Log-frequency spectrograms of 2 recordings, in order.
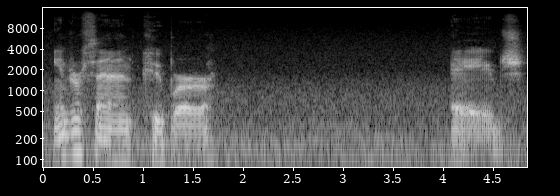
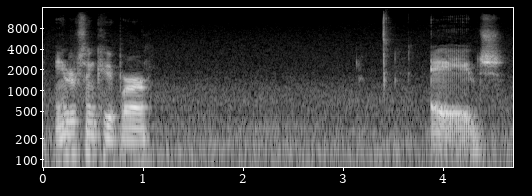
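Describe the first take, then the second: First: Slow, drawn-out phone dictation. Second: Said in the usual way. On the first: Real, not acted. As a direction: spell it out for the phone.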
